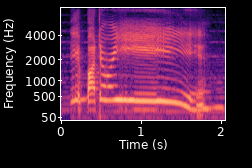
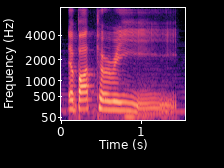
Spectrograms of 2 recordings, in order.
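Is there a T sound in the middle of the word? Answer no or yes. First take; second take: no; yes. First: The middle consonant has no T sound. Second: The middle consonant is said with a T sound.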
